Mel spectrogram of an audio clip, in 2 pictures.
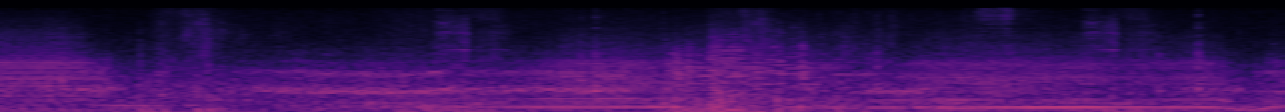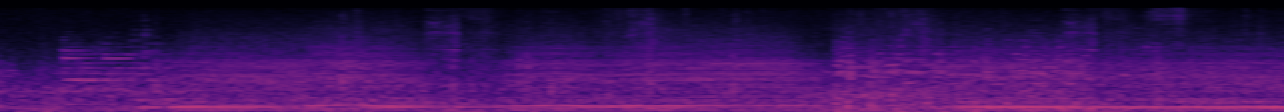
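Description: A truck engine drones steadily, with its pitch shifting between gear changes.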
